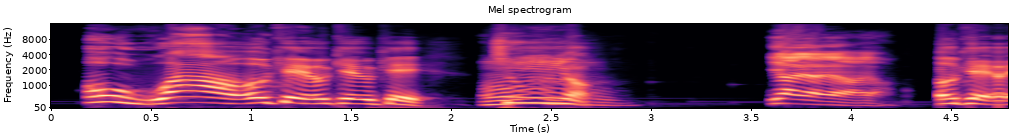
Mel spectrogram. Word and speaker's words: 중력: 중력. Sorry? 중력. 중력. 중력 이게 중력. 영어로 하면은 정력으로 불리던데 아니고 중력 중력 야야 중력 중력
